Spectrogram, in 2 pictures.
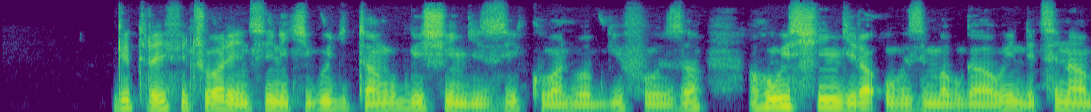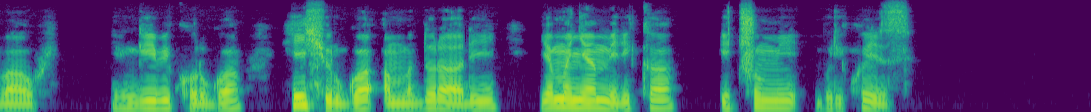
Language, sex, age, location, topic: Kinyarwanda, male, 18-24, Huye, finance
